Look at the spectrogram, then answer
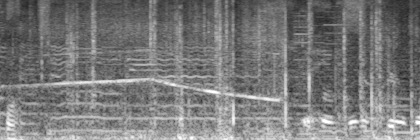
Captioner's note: sirens blaring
